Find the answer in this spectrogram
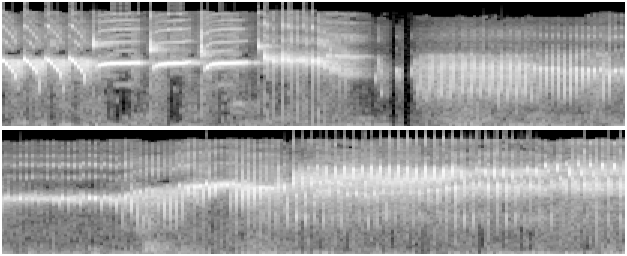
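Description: American Singer canary song: quick repeated whistled notes open into a long rolling trill, then shift to higher, faster buzzy trills.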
